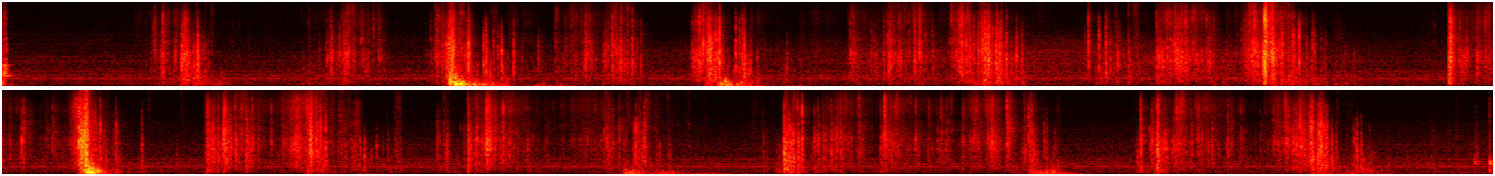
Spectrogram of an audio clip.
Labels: Is there an animal chirping?
no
